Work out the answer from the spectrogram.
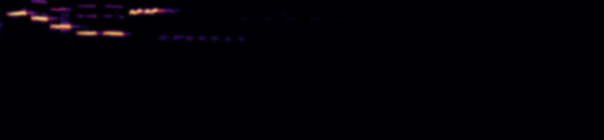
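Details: Brown-chested jungle flycatcher singing in the morning, used as a lure to draw a reply: clear whistled notes stepping steadily downward from high to lower pitch over about two seconds, then silence.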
